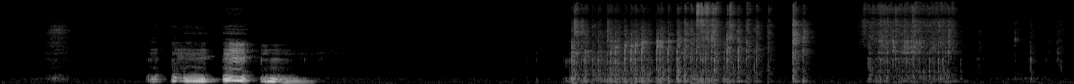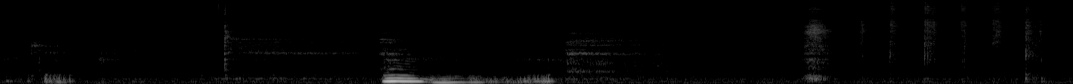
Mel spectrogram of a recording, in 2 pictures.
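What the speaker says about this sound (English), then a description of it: "Let's have a good shuffle here." A deck of tarot cards being shuffled by hand in a quiet room, with two longer riffling bursts in the middle and shorter crisp card sounds before and after; a person speaks briefly between them.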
